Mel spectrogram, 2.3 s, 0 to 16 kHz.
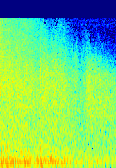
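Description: Bombs exploding in a dive-bomb attack in Saints Row 4, a dense roaring barrage of booms merging into loud continuous blast noise that eases off slightly toward the end.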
